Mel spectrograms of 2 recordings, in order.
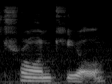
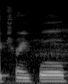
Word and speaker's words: Tranquille: you english version it but it's tron keel so when i see it on the paper i want to say tranquil but i hate that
